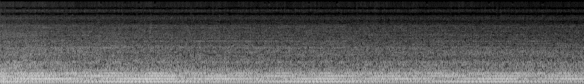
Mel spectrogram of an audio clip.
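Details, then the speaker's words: 2003 Craftsman (AYP) DYT4000 hydro riding tractor with electric PTO and 48-inch deck, picked up free: steady, even drone at constant speed with no knocks, misses or surging; runs healthy. "So other than that, it's good. It's a good tractor. It's a good machine overall."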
